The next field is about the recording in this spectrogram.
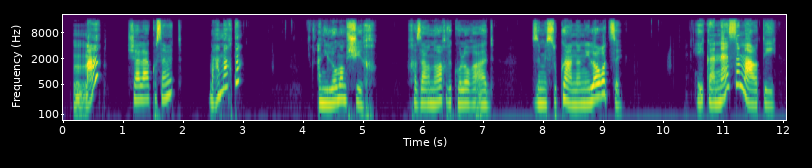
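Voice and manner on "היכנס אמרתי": screechy, squawky hen voice. Narrator reading the hen's line in a story, shrill hen voice. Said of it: "אמרה התרנגולת בקול צווחני".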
